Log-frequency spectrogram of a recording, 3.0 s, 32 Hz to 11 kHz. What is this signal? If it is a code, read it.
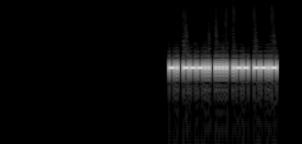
Morse code, heard as a keyed tone, about 68 wpm, 700 Hz. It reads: N8HWQ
